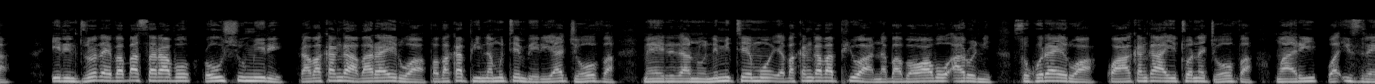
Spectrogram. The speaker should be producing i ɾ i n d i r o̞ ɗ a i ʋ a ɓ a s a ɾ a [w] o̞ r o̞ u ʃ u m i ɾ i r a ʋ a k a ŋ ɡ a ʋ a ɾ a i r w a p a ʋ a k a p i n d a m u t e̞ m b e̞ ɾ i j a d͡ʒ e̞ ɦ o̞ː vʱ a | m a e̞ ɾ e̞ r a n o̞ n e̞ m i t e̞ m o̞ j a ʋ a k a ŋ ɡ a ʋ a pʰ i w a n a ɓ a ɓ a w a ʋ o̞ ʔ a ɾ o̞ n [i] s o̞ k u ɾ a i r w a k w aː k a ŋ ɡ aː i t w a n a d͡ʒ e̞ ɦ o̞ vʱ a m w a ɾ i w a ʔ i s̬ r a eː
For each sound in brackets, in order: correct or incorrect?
incorrect: ʋ, correct

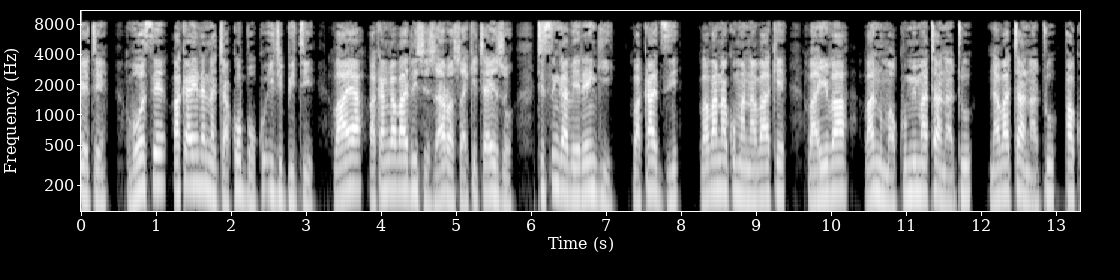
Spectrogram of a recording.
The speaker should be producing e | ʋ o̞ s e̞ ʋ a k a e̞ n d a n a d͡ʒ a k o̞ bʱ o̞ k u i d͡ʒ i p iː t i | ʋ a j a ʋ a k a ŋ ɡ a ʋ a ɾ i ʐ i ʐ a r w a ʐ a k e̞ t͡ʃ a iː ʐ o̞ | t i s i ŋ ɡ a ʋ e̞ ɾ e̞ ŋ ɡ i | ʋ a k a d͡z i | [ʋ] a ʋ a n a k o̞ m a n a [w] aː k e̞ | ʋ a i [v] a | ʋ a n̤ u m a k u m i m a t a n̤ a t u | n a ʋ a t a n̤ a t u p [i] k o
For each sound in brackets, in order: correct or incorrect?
correct, incorrect: ʋ, incorrect: ʋ, incorrect: a

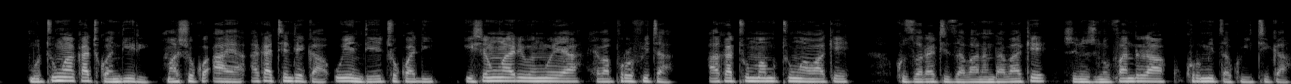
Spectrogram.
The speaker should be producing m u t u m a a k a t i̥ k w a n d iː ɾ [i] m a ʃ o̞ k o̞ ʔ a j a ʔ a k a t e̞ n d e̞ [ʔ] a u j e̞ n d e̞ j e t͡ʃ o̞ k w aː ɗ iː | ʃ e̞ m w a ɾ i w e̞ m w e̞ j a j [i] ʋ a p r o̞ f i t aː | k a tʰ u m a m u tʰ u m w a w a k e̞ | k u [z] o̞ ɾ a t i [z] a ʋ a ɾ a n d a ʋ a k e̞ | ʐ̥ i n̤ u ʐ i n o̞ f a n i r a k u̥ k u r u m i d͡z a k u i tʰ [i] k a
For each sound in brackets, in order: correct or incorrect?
correct, incorrect: k, incorrect: a, correct, incorrect: d͡z, incorrect: iː

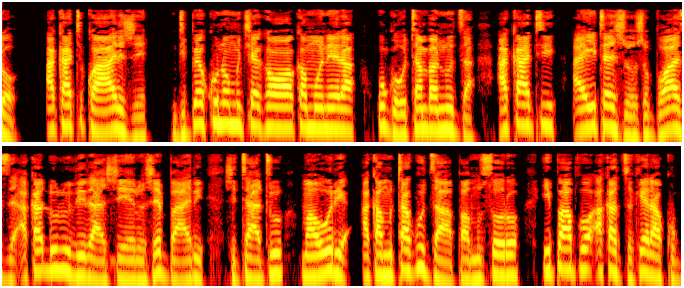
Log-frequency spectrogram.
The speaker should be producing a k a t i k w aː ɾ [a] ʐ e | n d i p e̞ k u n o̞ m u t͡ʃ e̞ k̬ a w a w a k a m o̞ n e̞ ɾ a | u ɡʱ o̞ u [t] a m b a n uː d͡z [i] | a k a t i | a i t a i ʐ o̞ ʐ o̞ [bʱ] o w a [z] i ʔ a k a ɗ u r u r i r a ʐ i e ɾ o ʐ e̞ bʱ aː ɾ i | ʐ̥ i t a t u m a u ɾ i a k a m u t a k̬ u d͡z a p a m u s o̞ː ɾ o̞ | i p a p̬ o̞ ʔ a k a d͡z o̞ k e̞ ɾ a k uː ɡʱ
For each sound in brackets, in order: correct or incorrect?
incorrect: i, correct, incorrect: a, correct, correct

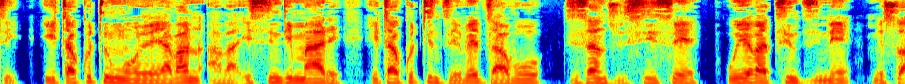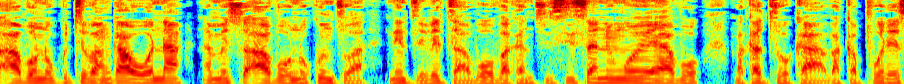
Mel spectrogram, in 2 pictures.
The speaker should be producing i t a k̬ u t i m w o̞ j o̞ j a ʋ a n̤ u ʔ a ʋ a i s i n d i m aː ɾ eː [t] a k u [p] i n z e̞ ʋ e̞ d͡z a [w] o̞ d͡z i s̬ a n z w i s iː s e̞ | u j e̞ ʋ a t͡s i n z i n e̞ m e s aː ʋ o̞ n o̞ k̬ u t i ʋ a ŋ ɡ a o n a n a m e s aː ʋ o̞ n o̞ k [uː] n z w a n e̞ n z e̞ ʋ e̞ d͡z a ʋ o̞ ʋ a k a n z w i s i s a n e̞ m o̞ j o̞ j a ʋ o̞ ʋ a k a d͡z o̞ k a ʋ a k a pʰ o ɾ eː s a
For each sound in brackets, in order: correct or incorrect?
correct, incorrect: t, incorrect: ʋ, incorrect: u

